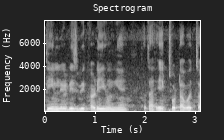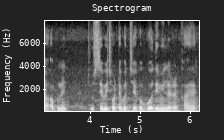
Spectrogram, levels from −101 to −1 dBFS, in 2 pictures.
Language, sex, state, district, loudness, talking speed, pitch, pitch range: Hindi, male, Arunachal Pradesh, Lower Dibang Valley, -15 LUFS, 210 wpm, 105 Hz, 105-110 Hz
